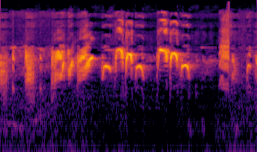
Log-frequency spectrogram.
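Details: Chinese hwamei at morning song practice, with a jumble of short whistled and chattering notes, some harsh, rising and falling in quick bursts with brief pauses.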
